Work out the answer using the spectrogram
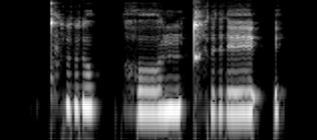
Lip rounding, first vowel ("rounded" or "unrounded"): rounded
